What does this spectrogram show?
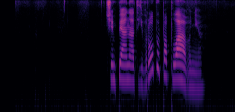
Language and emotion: Russian, neutral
